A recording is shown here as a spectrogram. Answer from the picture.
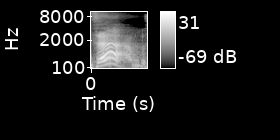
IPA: dzæb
